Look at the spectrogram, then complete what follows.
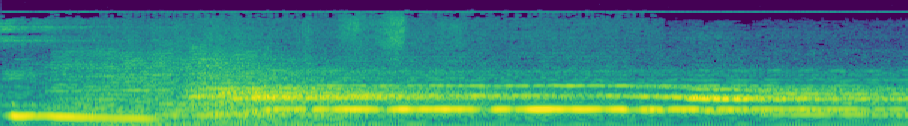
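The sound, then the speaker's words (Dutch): Wolves howling in long, drawn-out wails, several voices overlapping and sliding in pitch over a low rumbling background, with no one speaking. “En hoe zat dat met die wolven die zijn aangezicht hadden aangevreten?”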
